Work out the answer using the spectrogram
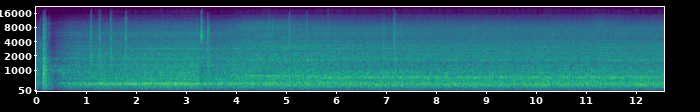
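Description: A steady, even fan rush with a smooth hum and no knocks or scraping; the heater and fan are running normally.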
